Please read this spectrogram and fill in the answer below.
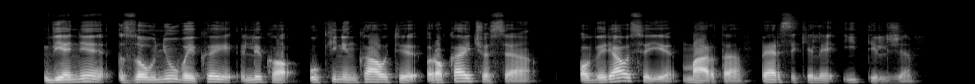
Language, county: Lithuanian, Telšiai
